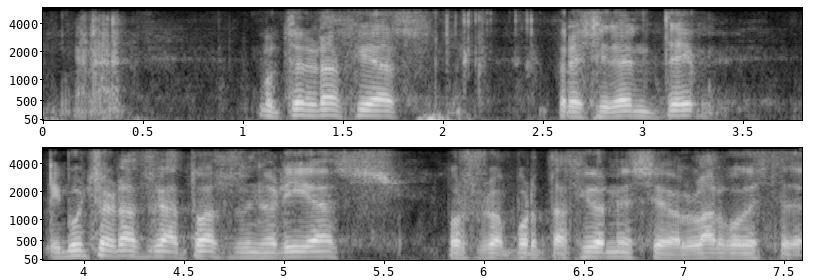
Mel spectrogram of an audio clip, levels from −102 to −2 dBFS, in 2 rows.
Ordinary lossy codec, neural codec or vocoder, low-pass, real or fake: none; codec, 16 kHz, 4.8 kbps, FACodec; 5.4 kHz; fake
